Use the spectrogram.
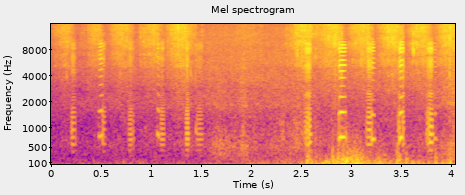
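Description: An XP Deus 2 metal detector squeaks over a buried target, giving a string of short, high, warbling chirps at an uneven pace, close and clear, with a low rumbling noise building underneath in the second half and no talking.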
